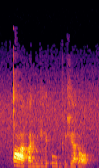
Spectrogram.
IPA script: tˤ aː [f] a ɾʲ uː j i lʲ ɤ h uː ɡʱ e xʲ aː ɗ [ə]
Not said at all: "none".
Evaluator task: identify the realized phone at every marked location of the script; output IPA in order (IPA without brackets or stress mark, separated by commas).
f, ɔ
